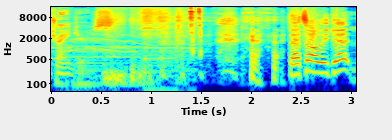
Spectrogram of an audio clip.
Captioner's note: everyone laughing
